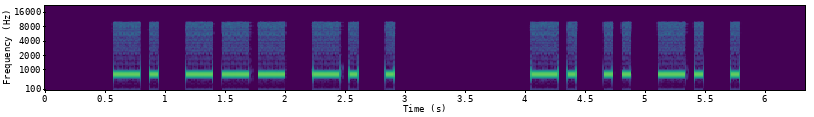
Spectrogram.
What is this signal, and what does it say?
Morse code, heard as a keyed tone, about 16 wpm, 800 Hz. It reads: NONE NINE
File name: Misc / Misc-mp3s / Misc @15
